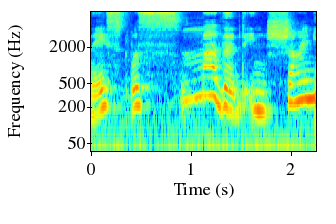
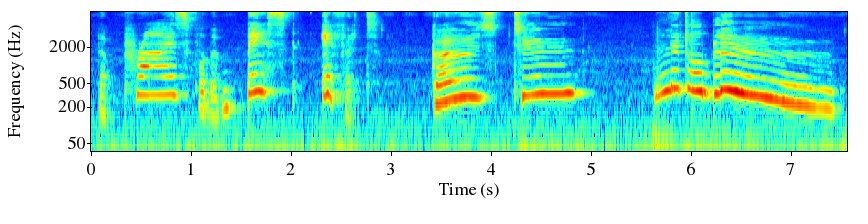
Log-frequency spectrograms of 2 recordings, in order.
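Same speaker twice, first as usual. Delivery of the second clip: higher, louder, slow drawn-out reveal; grand announcement; 6 semitones higher, 5 dB louder, slower than usual. Acted. Judge announcing the best effort prize, grand reveal. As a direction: build it up like announcing a winner.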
